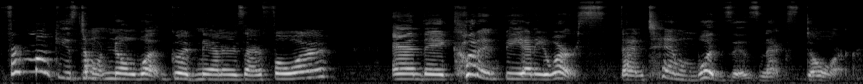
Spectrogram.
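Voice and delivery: usual speaking voice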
